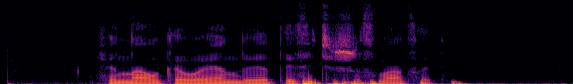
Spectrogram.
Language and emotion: Russian, neutral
